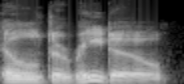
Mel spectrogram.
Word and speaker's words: El Dorado: Although, as I've heard on other YouTube channels, there it's pronounced El Dredo.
